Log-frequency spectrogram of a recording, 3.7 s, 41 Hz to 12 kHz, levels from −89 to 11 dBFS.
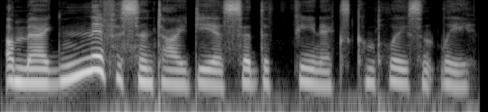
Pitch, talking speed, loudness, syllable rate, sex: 190 Hz, 115 wpm, -20 LUFS, 4.5 syllables/s, female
